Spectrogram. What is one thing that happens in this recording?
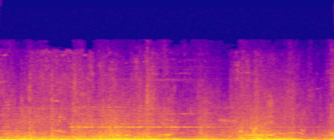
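Flames burst and roar around a ring.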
